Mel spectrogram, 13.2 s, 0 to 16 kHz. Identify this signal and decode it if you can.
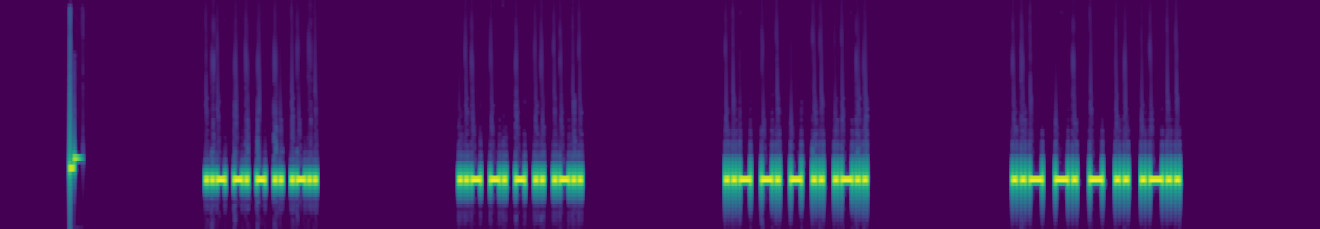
Morse code, heard as a keyed tone, about 34 wpm, 700 Hz. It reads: UNTIL UNTIL UNTIL UNTIL
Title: Speed-Racing Top 500 Words 28wpm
